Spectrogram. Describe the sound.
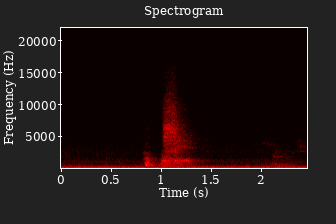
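A single sharp human sneeze bursts out alone, a brief breathy intake followed by a hissing explosive release, over a faint steady hum.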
